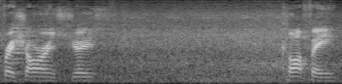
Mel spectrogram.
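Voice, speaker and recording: He's a New Zealander with a New Zealand and Australian accent, walking viewers through a restaurant as a casual travel vlogger and repeating things for emphasis. The setting is an outdoor riverside cafe by traffic, and the background is noisy. His voice is on the high side, completely flat, with drawn-out words.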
